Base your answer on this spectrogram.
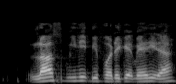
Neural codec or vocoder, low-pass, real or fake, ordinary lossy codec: codec, 16 kHz, 8 kbps, FunCodec, trained on Chinese and English, 25 frames a second; 7.2 kHz; fake; MP3, 32 kbps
